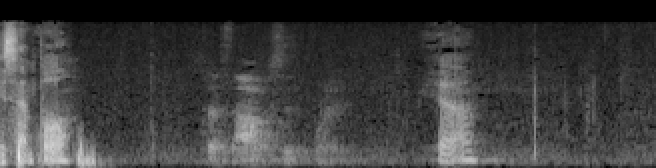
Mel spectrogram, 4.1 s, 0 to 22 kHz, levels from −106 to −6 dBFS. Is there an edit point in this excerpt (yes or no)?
yes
